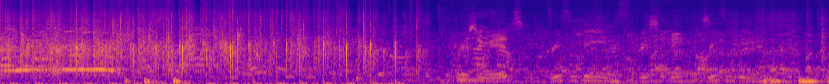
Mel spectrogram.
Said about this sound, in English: Hey, one more round of applause for …. Can we get a round of applause for those boys from North Carolina and …?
